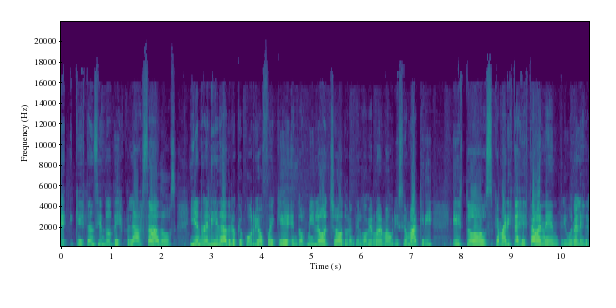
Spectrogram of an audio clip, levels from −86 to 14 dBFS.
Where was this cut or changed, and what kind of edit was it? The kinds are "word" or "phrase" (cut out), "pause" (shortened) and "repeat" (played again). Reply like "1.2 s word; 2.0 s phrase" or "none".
8.7 s word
